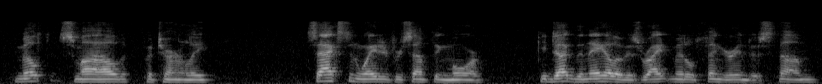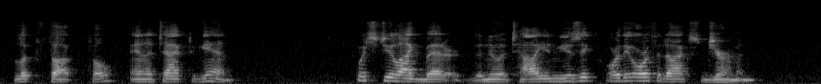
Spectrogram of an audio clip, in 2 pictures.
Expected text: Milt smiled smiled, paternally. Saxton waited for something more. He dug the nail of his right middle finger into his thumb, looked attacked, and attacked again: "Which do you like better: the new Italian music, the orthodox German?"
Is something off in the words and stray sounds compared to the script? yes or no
yes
